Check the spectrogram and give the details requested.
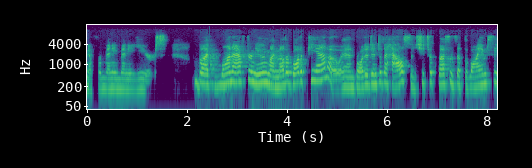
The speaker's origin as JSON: {"language": "English", "region": "New York", "country": "United States", "tie": "born or raised there", "also_born_or_lived": "Lexington, Kentucky", "moved": "yes", "lives_now": "Winchester, United States", "said": "I was born and raised in New York"}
